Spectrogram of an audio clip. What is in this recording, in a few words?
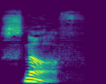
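"snarf", British English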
